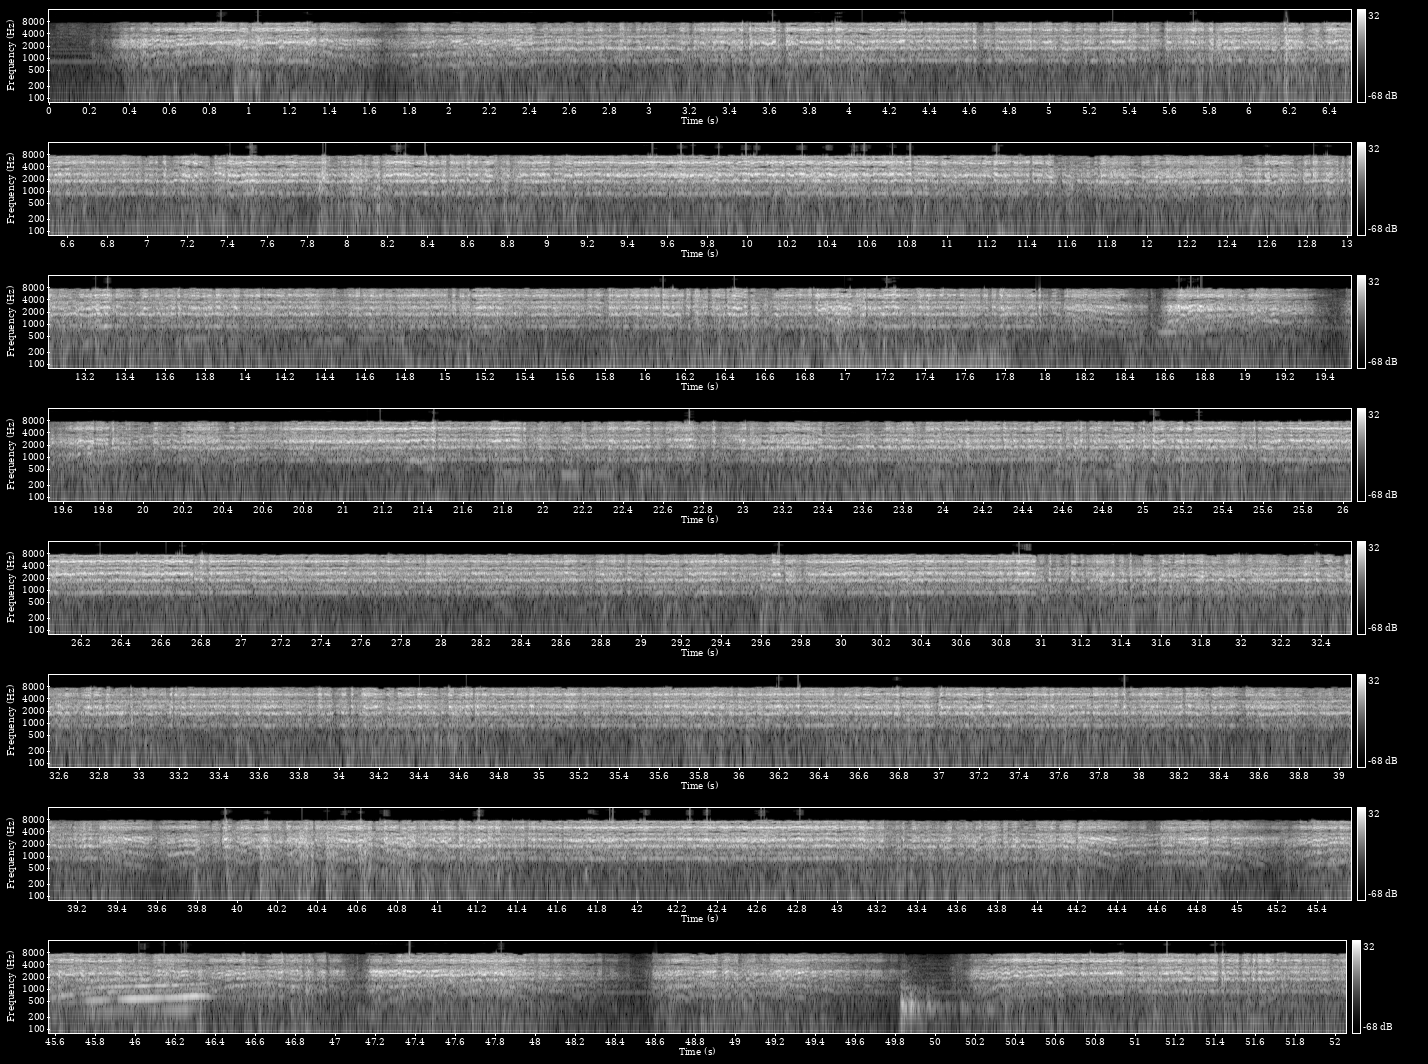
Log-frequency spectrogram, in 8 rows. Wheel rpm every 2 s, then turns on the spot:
60, 190, 230, 230, 230, 220, 230, 230, 240, 140, 200, 230, 230, 230, 230, 230, 230, 230, 230, 210, 210, 220, 150, 110, 110, 130.
none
